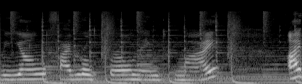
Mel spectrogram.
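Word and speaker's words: Myne: a body of a young five-year-old girl named mai i call her mai again i just read it um it's spelled m-y-n-e and she finds herself in the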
